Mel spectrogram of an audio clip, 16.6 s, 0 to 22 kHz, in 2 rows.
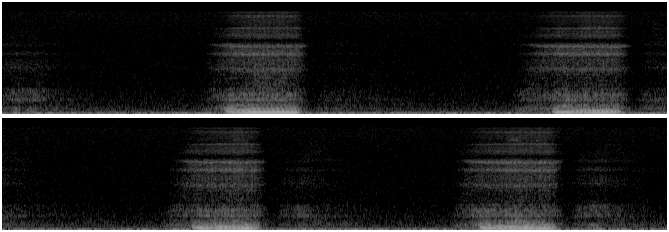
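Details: Snoring: loud, low, rattling snores recur about every four seconds, roughly 15 per minute, with quiet breathing between.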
